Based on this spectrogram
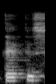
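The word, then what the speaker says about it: thetes: Tetes se escreve th e t e s, tetes, né?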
